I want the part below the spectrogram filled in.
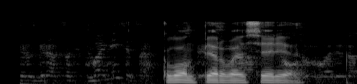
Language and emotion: Russian, neutral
